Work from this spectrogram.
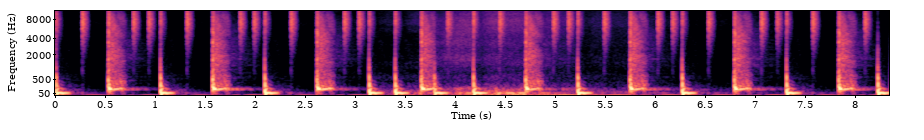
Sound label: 115 Beat Skipper; Zero-G; Future Wave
